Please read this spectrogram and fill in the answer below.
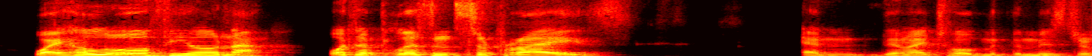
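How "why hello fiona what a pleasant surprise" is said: put-on, not-quite-right Scottish accent. Speaker retells giving a greeting, picturing a chubby little leprechaun: attempted Scottish accent. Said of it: "Scottish. We all want to hear Scottish".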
